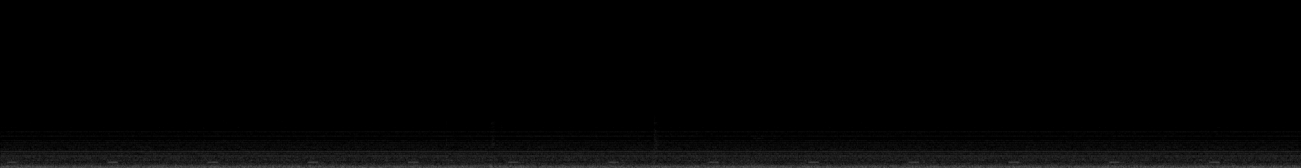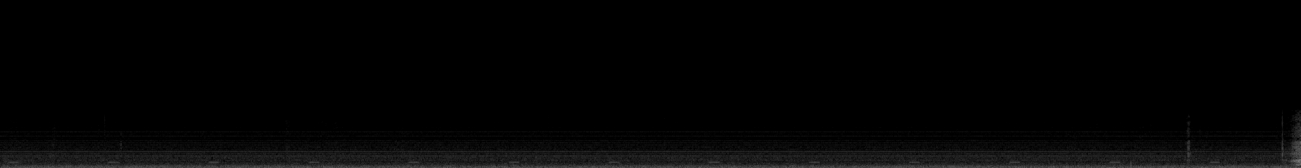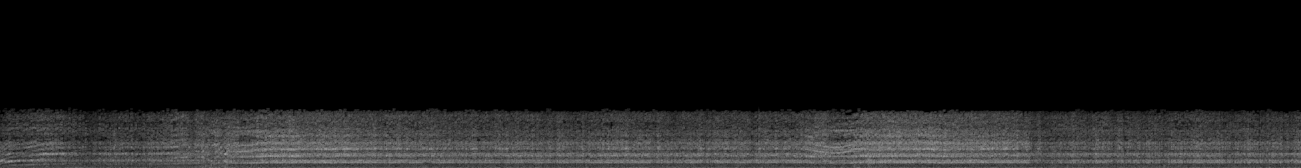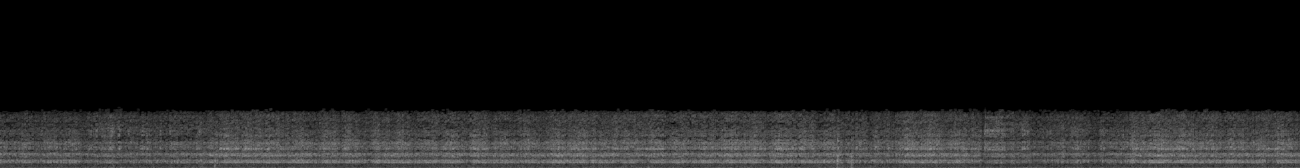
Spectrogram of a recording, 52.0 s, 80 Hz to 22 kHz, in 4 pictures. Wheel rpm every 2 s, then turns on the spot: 0, 0, 0, 0, 0, 0, 0, 0, 0, 0, 0, 0, 10, 130, 220, 230, 230, 230, 230, 230, 230, 230, 230, 230, 230, 230.
none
